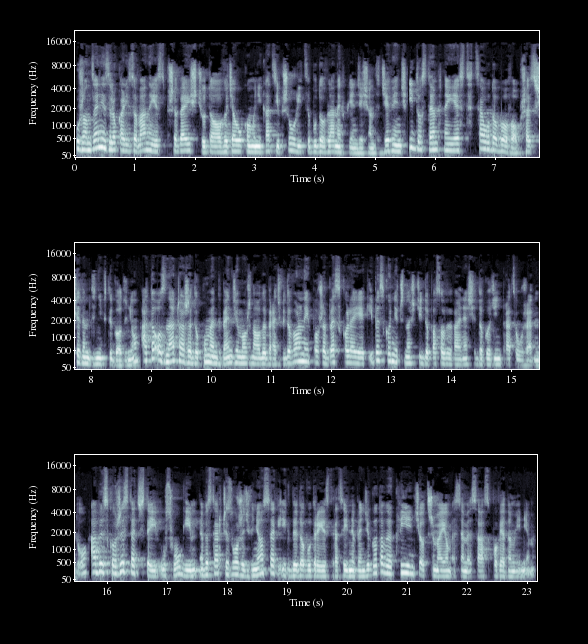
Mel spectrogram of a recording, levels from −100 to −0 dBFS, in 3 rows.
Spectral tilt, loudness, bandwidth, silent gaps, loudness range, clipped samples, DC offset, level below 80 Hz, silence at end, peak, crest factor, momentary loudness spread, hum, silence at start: -4.5 dB/octave; -14 LUFS; 15.5 kHz; none; 2 LU; under 0.1%; under 0.1%; -48 dBFS; 0.05 s; 0 dBFS; 14 dB; 5 LU; none; 0.05 s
